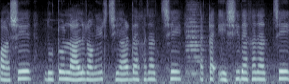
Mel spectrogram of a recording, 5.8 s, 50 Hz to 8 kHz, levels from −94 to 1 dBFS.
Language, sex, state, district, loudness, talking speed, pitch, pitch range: Bengali, female, West Bengal, Paschim Medinipur, -22 LUFS, 125 wpm, 230 Hz, 220-245 Hz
